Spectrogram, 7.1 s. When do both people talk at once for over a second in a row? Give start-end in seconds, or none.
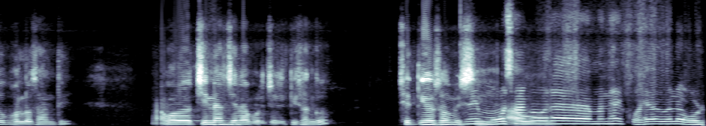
none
